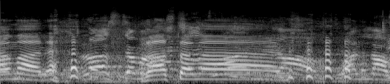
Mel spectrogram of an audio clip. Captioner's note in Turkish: kahkaha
